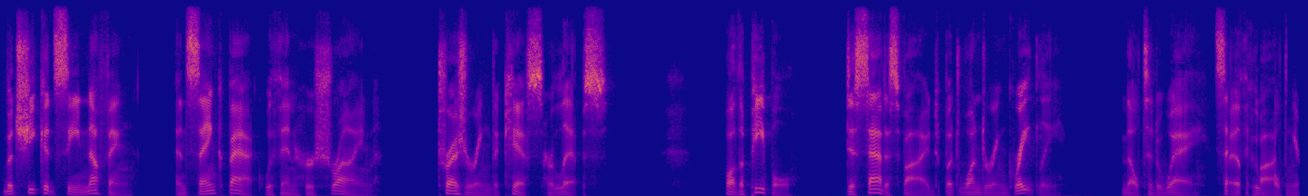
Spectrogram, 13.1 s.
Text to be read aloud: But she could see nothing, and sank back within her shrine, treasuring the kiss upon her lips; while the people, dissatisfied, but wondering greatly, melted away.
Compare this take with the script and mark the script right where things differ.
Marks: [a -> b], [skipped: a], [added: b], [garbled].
But she could see nothing, and sank back within her shrine, treasuring the kiss [skipped: upon] her lips; while the people, dissatisfied, but wondering greatly, melted away. [garbled]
